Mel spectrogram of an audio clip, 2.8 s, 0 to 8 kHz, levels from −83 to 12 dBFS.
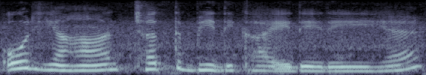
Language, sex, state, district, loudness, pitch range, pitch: Hindi, female, Punjab, Pathankot, -15 LUFS, 185-245 Hz, 200 Hz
